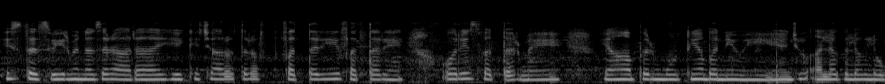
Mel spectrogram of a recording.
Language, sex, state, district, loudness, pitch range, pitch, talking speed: Hindi, female, Maharashtra, Nagpur, -35 LUFS, 225-240 Hz, 230 Hz, 190 wpm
